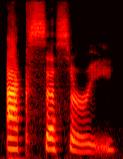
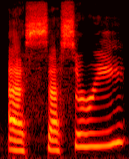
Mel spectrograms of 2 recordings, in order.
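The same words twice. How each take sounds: First: Accessory said "ak-sessory", with the k; correct pronunciation. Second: Accessory said as "assessory", no k sound; common mispronunciation. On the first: Shown as a demonstration. Streamer correcting a pet-peeve word, pronounced with the k. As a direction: sound the k in accessory: "ak-SESS-ory". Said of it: "It's accessory". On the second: Retold or imitated. Streamer showing how people say it wrong, mispronounced. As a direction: drop the k in accessory, starting "ass-". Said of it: "grinds my gears when people say".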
